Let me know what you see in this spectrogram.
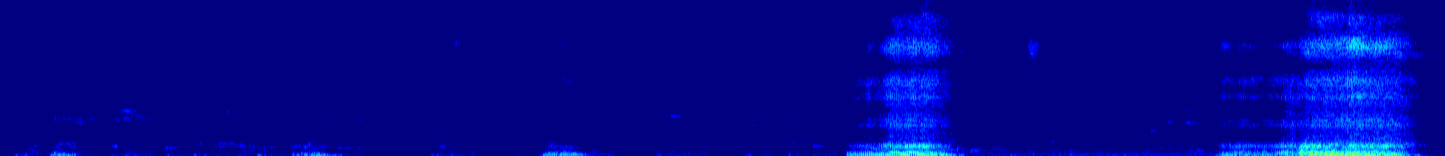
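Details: Sleeping girl, also noted to have bruxism and sleep-talking: quiet irregular breathing, then two loud, rough, rattling snores about four seconds apart.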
